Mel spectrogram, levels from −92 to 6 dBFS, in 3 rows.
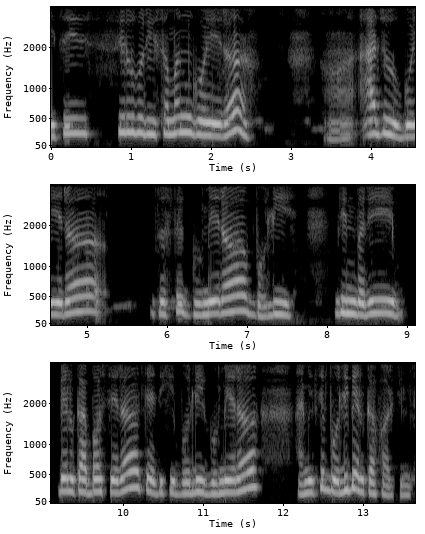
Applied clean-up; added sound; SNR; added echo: none; none; none; none.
